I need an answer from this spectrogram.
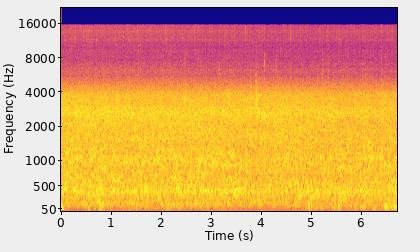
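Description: Heavy rain pouring steadily onto flooded, muddy ground: an even, unbroken hiss.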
